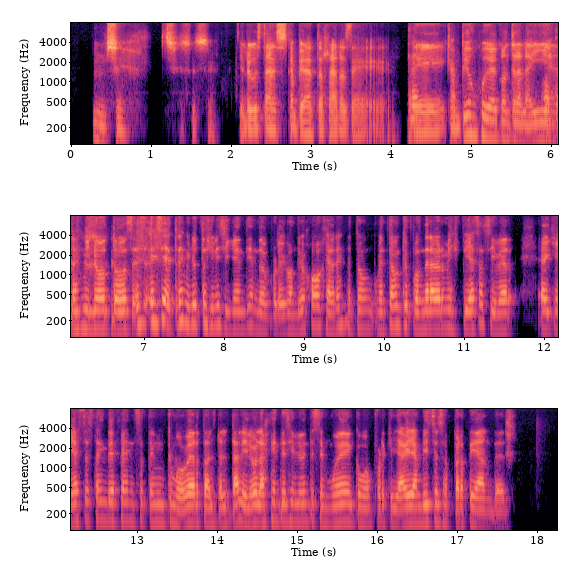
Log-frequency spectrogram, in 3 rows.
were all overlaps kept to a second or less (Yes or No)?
Yes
